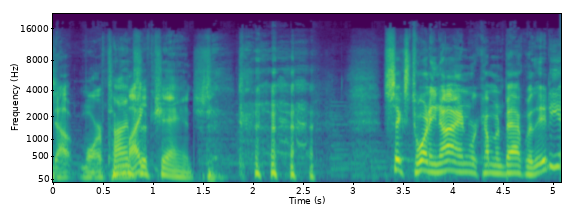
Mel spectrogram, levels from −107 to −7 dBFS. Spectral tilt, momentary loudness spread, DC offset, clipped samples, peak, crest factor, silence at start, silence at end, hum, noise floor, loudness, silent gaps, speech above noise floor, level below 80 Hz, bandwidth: -3.5 dB/octave; 15 LU; under 0.1%; under 0.1%; -2 dBFS; 20 dB; 0 s; 0 s; none; -44 dBFS; -21 LUFS; none; 22 dB; -48 dBFS; 16.5 kHz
